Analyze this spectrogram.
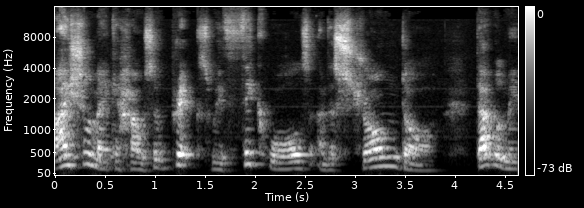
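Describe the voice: Someone does plain reading aloud here.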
